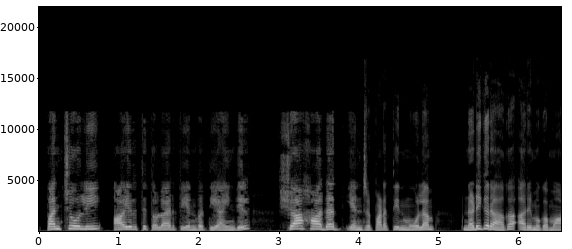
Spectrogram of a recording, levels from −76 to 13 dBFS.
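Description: Speech, opening with an adaptive stream starting at a low bitrate. From 0.0 to 4.0 s the treble sounds synthetic, with nothing above 11.8 kHz and strong codec artefacts. That fits a low-rate HE-AAC stream. At 4.0 s, just before "படத்தின் மூலம்", quality jumps with no gap.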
